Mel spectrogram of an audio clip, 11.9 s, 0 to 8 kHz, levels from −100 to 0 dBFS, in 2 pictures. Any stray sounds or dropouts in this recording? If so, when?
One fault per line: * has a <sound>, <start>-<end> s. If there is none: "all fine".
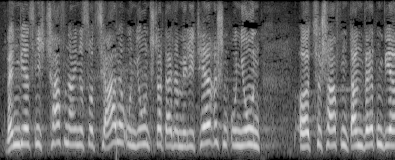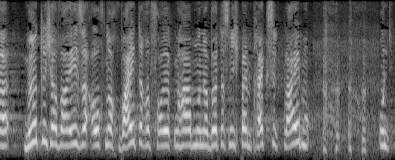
* has a cough, 10.8-11.5 s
